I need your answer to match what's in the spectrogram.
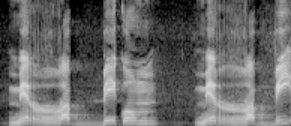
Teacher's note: حرف آیا جس پر یہ تشدید ہے، تو وہاں ہم نے نون ساکن کو نہیں پڑھنا ہوتا، چھوڑ دینا ہوتا ہے، میم کو ملائیں گے را کے ساتھ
